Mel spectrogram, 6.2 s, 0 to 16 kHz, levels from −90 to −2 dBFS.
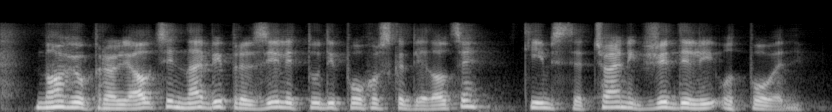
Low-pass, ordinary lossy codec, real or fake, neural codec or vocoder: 7.2 kHz; none; fake; codec, 16 kHz, about 1 kbps, DyCAST, with the encoder's durations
